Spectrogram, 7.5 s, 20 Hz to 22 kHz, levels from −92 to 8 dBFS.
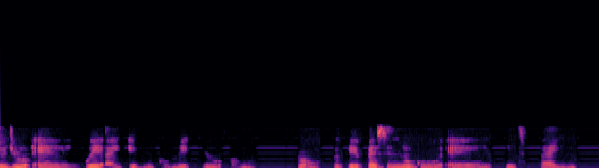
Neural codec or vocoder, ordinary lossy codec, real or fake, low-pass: vocoder, 22.05 kHz, 80 mel bands, HiFi-GAN; none; fake; 5.4 kHz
